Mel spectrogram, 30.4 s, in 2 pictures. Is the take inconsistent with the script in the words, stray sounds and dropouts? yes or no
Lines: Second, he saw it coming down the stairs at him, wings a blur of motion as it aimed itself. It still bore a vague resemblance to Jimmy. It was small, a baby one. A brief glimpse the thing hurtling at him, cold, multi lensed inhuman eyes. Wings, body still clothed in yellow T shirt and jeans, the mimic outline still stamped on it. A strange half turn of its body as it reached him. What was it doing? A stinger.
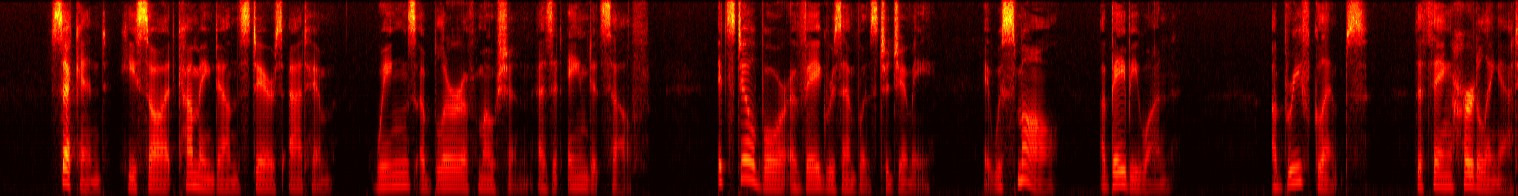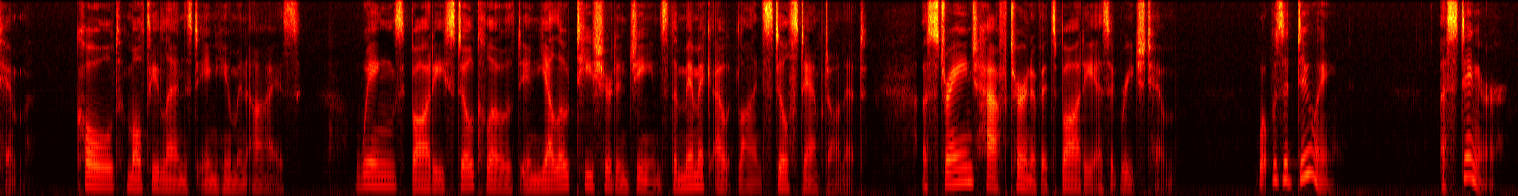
no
